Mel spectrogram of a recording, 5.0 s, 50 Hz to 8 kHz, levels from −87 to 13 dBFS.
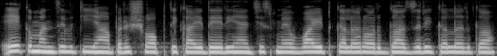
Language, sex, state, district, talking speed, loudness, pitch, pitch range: Hindi, male, Himachal Pradesh, Shimla, 205 wpm, -13 LUFS, 210 Hz, 205-215 Hz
